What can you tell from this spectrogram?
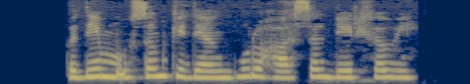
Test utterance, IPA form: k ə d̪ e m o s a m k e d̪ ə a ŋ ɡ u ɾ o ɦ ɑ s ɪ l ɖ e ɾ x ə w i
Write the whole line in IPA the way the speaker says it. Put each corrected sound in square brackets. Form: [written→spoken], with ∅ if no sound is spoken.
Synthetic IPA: [k→p] ə d̪ e m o s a m k e d̪ ə a ŋ ɡ u ɾ o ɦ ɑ s ɪ l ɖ e ɾ x ə w i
